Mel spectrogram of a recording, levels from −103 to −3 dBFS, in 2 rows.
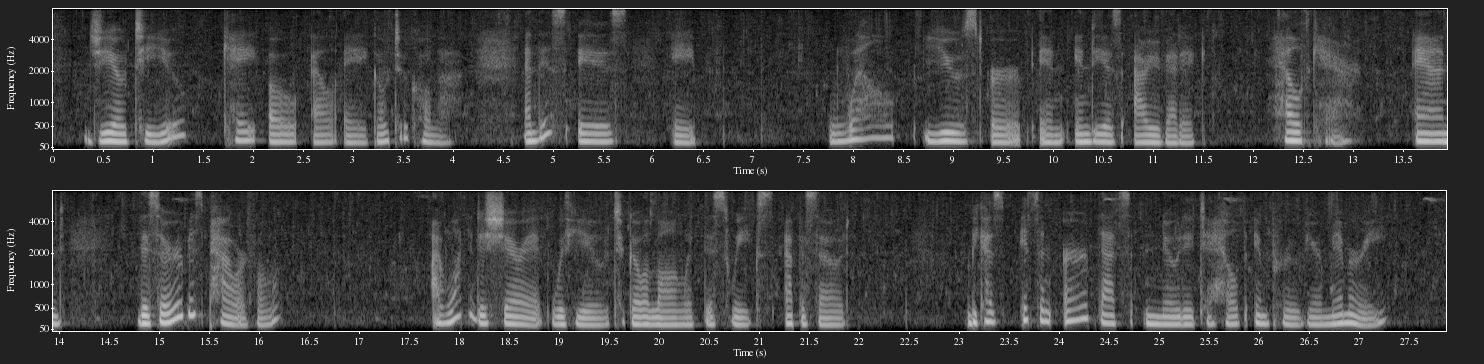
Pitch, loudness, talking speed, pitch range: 170 Hz, -38 LUFS, 110 wpm, 155-190 Hz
